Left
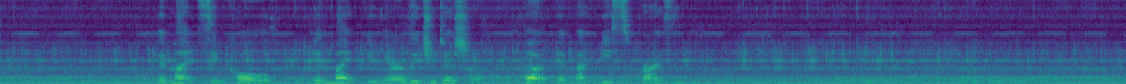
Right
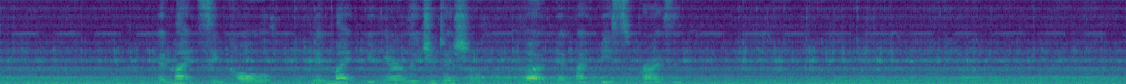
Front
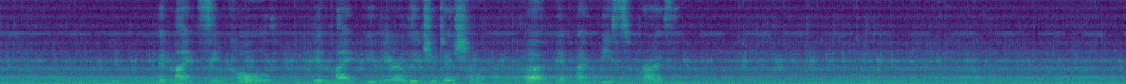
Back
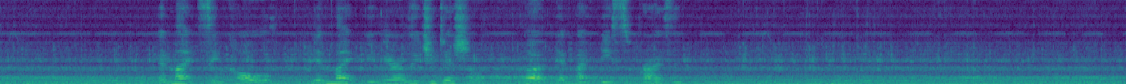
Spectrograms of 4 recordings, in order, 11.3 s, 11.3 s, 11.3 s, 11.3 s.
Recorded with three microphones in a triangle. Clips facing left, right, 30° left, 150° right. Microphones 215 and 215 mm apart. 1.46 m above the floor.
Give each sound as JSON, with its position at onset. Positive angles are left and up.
{"t": 1.6, "sound": "a woman speaking", "azimuth_deg": 160, "distance_m": 1.7}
